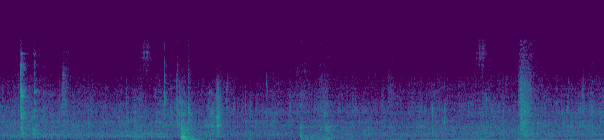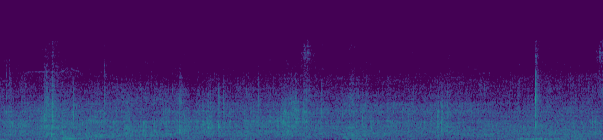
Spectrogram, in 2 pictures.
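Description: Mushrooms and their soaking liquid cooking in a cast-iron skillet over a wood-fired rocket stove, with a faint steady sizzle, stirred with a wooden spatula. There are occasional scrapes and knocks of the spatula against the pan, the loudest about two seconds in.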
